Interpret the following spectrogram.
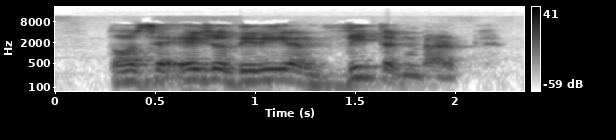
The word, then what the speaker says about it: Wittenberg: Toda la vida yo lo pronunciaba Wittenberg, pero los alemanes pronuncian la W como V. Entonces ellos dirían Wiittenberg.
